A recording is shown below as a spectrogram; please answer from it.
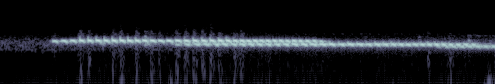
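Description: An Eastern Screech-Owl gives a long, even trill of rapid soft hoots that drifts slightly lower over about four and a half seconds; nothing else is heard.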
